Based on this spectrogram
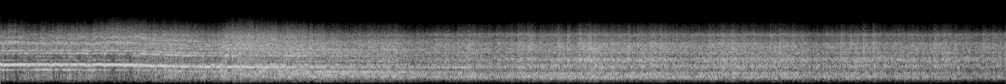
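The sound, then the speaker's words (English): A train thunders past and into a dark tunnel in a loud, continuous roar, shrill metallic screeching tones riding on top, holding steady for about ten seconds before easing slightly at the end; a sound effect in a radio dramatization of Charles Dickens' The Signalman. “It had smashed by like a wounded monster screaming in pain and disappeared into the dark tunnel.”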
